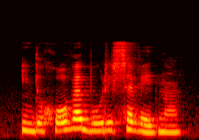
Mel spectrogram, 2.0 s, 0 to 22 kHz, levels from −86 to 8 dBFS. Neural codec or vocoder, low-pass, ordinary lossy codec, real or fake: none; 7.2 kHz; none; real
